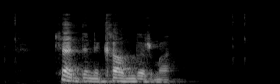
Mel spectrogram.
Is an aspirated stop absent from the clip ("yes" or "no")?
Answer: no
